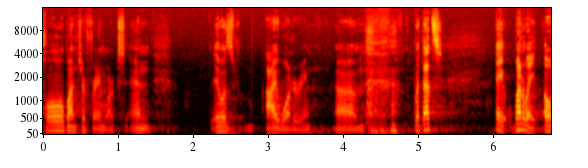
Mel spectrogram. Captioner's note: laughs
